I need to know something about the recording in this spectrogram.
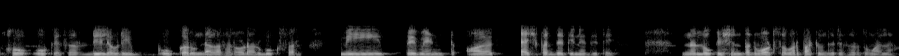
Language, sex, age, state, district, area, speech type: Marathi, other, 45-60, Maharashtra, Nagpur, rural, conversation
